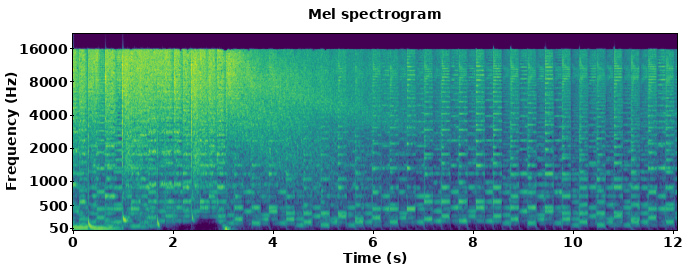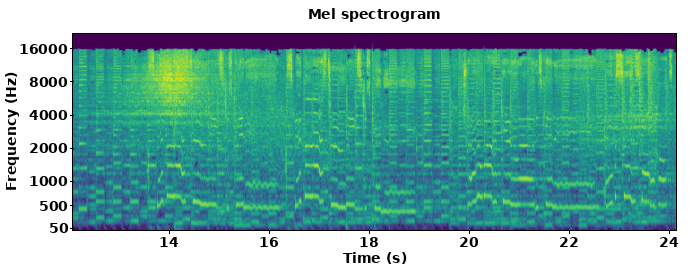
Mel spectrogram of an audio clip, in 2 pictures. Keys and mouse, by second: 7.6 click, 9.4-13.0 drag, 16.2 click, 17.9-21.2 drag, 22.1 click.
